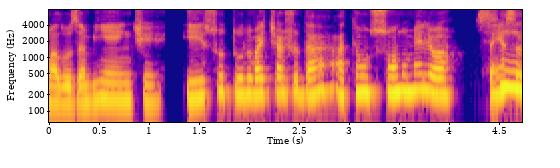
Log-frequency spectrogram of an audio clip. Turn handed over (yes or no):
yes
